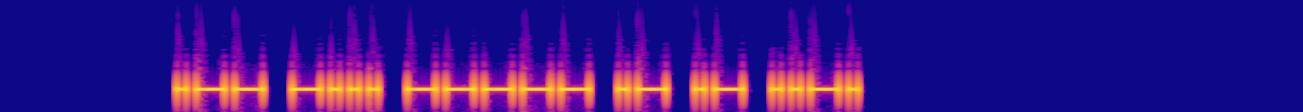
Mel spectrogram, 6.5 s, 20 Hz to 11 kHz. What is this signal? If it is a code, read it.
Morse code, heard as a keyed tone, about 25 wpm, 700 Hz. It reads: WB0AAF
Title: USA Call Signs - 6 Characters - Repeated 3x - 25wpm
